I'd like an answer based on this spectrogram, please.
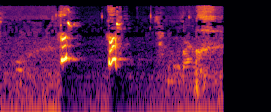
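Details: A fluffy Siberian husky, prompted to say hello, gives two short, bright yelping vocalizations in greeting.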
